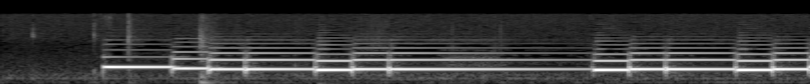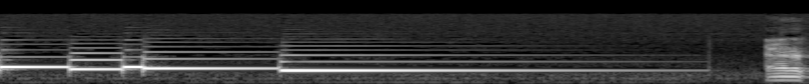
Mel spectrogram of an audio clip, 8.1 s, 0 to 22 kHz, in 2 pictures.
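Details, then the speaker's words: NuTone LBC55 electronic musical door chime with clock, after repair: clear, bell-like notes fading evenly as it plays song number 11; now playing correctly. "this is the standard eighth note Westminster and then the second song we played was number 11"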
